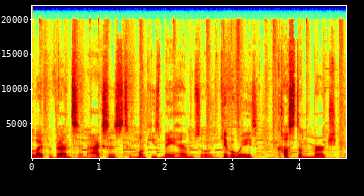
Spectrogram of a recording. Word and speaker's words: Monkeez: So the MNKZ token, I believe it's pronounced Monkeez token.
